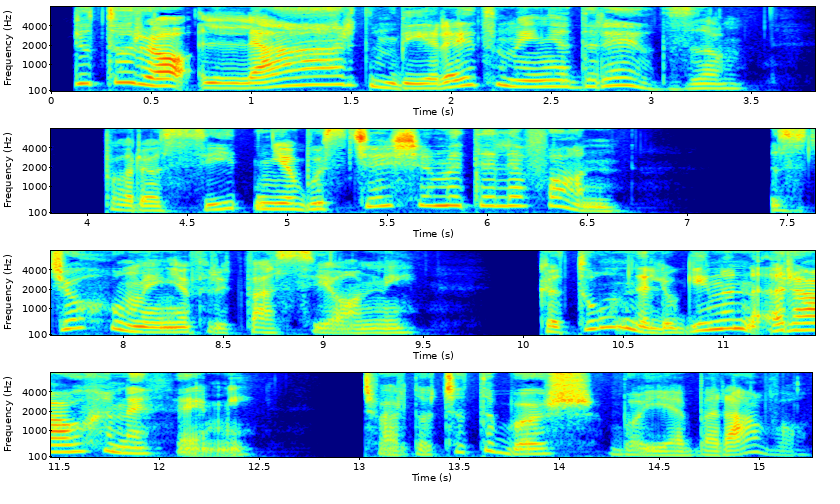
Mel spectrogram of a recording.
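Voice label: Albanian, female, narration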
